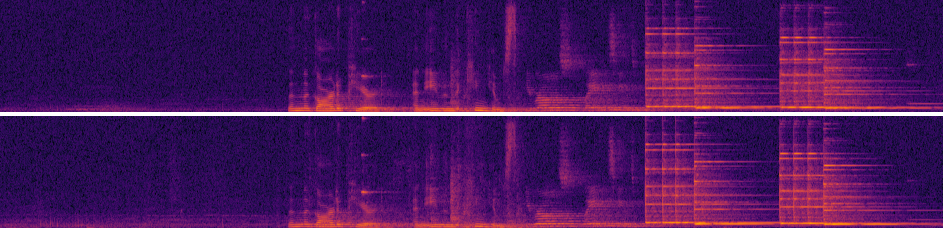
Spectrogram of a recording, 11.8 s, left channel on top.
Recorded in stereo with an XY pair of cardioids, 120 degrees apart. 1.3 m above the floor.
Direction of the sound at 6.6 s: 65° right.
